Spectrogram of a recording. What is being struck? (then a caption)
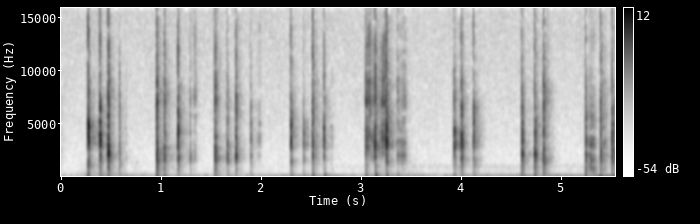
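Hardcover paper book. A hardcover paper book is held sideways while its spine is tapped quickly with fingernails. The result is bursts of sharp, bright, dry clicks with almost no ring, over a faint steady low hum.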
